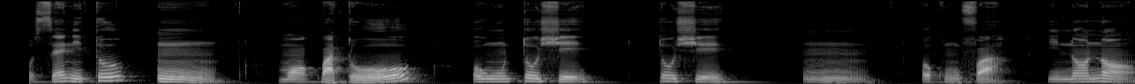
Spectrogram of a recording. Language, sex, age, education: Yoruba, male, 30-45, tertiary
